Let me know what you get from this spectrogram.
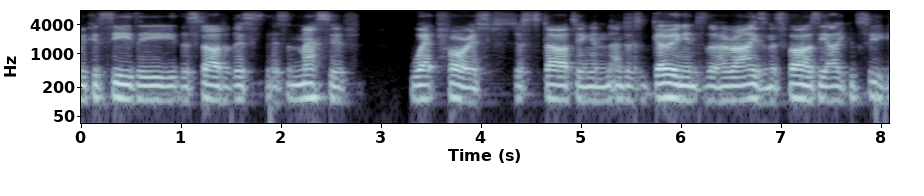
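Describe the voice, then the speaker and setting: Speaking in a Welsh accent, a man keeps a monotone, flat intonation at a medium pitch and moderate pace. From Wales (Cardiff, raised in North Wales). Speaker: conservationist. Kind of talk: interview. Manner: halting, repeats words.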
